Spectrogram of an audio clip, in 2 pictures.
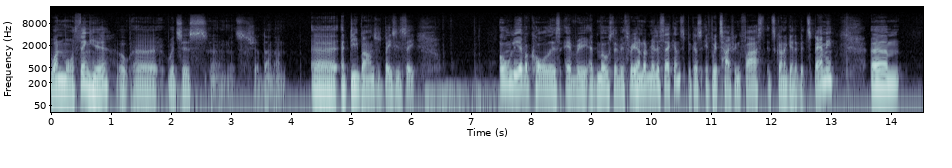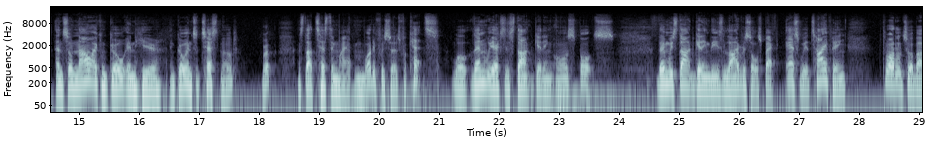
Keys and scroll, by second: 1.3 Escape, 2.2 Escape, 7.0 Tab, 19.5 super+a, 23.0 super+BackSpace.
